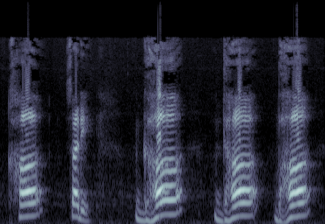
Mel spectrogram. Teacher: घ, ध, भ, जिसे हम घोष और महाप्राण कहते हैं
